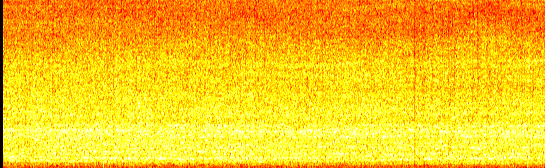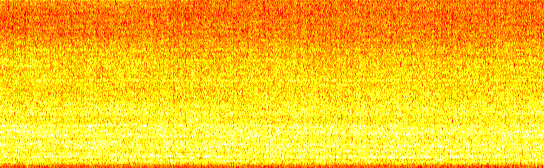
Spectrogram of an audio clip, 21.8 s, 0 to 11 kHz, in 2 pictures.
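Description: Steady, unbroken rushing hiss of a high-volume water jet flowing from an OM-1250 oscillating fire water monitor.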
